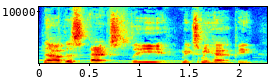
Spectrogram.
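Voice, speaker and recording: A man's voice: medium pitch, moderate pace, darkish tone, soft background music. A tired man giving a casual, informal tour as a travel vlogger, addressing viewers in a folksy way. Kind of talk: casual cruise ship tour commentary.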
